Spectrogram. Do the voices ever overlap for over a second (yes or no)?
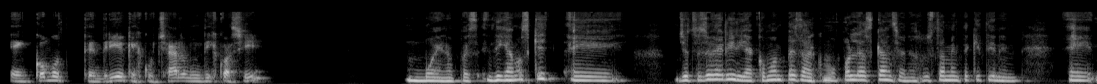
no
